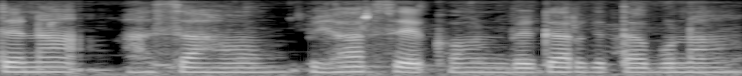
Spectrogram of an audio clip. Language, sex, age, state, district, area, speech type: Santali, female, 18-30, West Bengal, Birbhum, rural, spontaneous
